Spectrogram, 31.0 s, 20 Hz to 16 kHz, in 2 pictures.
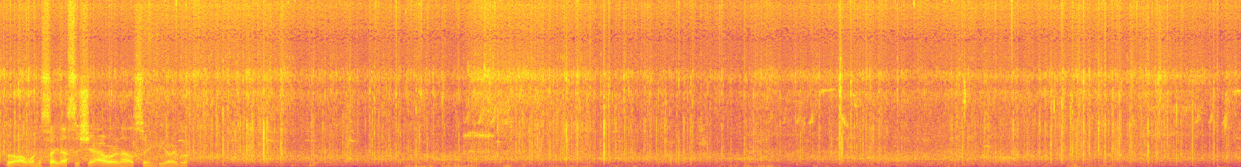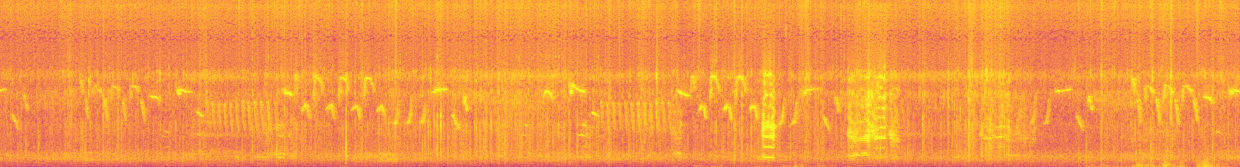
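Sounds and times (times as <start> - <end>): heavy rain on an umbrella: 0.0 - 31.0
small birds chirping: 0.0 - 31.0
goose honking: 25.0 - 25.3, 26.1 - 26.9, 27.8 - 28.5.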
